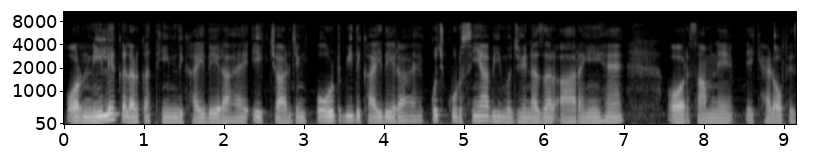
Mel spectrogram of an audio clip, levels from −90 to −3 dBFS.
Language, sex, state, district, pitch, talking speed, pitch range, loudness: Hindi, male, Uttar Pradesh, Jyotiba Phule Nagar, 125 Hz, 205 wpm, 115-135 Hz, -35 LUFS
